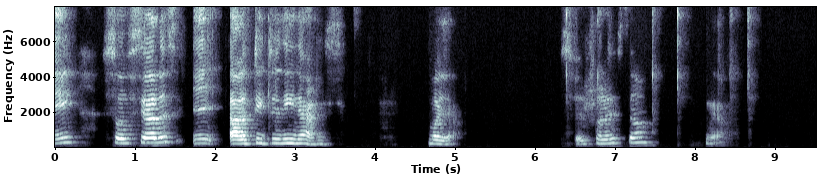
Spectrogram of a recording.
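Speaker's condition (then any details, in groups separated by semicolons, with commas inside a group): Cerebral palsy; present from birth, affects language brain areas, physical disability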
